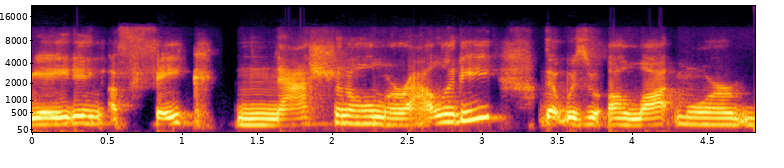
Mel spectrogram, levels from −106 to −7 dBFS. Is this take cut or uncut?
cut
